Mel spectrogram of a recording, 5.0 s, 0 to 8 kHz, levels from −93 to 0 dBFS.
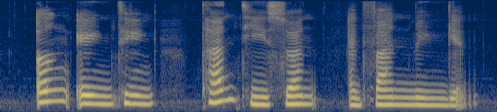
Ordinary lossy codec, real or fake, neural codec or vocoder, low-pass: none; real; none; none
